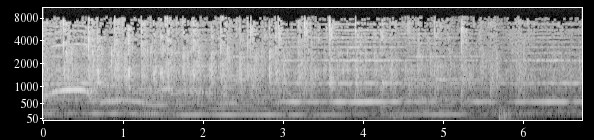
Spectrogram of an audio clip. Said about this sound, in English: Now get up on your feet and give the Lord a big clap. Come on, do so. Do so, do so, do so. Do so and do it well.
